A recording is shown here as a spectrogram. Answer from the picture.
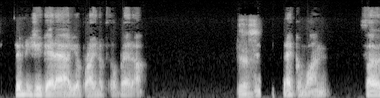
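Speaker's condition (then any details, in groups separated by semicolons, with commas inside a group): Laryngectomy for laryngeal cancer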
